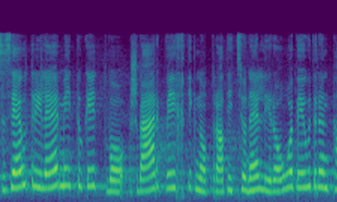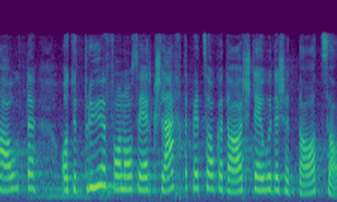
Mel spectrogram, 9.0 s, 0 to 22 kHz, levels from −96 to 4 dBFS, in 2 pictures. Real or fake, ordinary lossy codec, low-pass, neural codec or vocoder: fake; none; 10.8 kHz; vocoder, 24 kHz, 100 mel bands, Vocos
